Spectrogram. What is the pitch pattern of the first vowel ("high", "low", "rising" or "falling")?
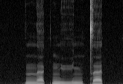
rising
